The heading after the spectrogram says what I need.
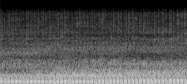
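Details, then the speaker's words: Craftsman riding mower with Briggs V-twin, after resealing the valve covers: firm, even idle pulse with a steady rhythm and no misses, knocks or ticking; healthy. "then the car might be slightly dirty but I mean look at idols damn perfect"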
